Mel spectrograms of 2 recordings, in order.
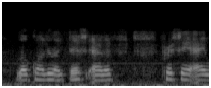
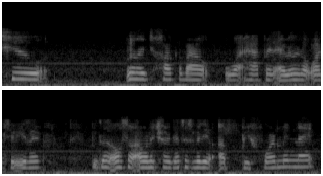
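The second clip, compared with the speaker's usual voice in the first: ordinary talk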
